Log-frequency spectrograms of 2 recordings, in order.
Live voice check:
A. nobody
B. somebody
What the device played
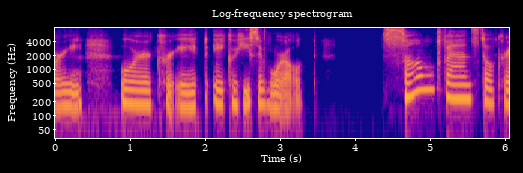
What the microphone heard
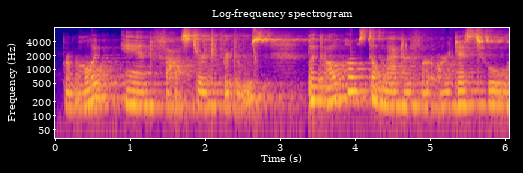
B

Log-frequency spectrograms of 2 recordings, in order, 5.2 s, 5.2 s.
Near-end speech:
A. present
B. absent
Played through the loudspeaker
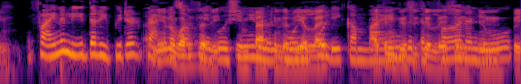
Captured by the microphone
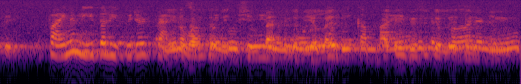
B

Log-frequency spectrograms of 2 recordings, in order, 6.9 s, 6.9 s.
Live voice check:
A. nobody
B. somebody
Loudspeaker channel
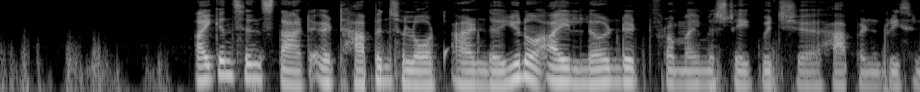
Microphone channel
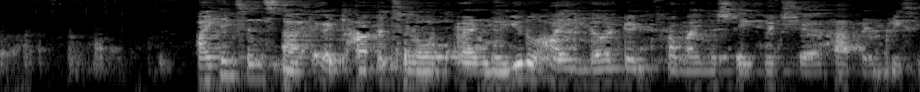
A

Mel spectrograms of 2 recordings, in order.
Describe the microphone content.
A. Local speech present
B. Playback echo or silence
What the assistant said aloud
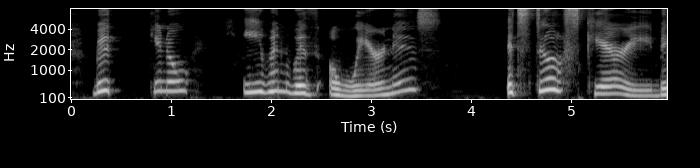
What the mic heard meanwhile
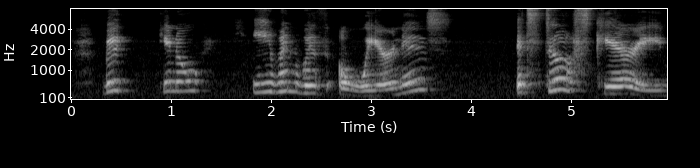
B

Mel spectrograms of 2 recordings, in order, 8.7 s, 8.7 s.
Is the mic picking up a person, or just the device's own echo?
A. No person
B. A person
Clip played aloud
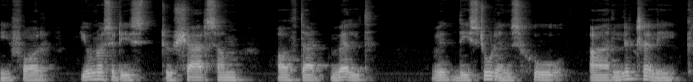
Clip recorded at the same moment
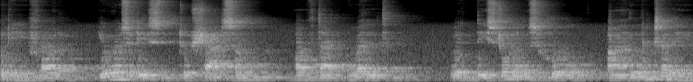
A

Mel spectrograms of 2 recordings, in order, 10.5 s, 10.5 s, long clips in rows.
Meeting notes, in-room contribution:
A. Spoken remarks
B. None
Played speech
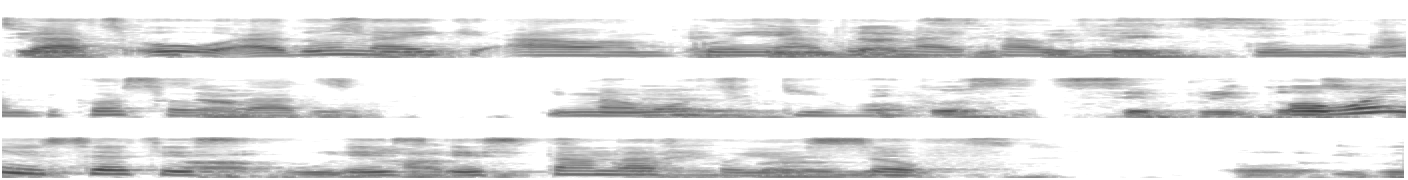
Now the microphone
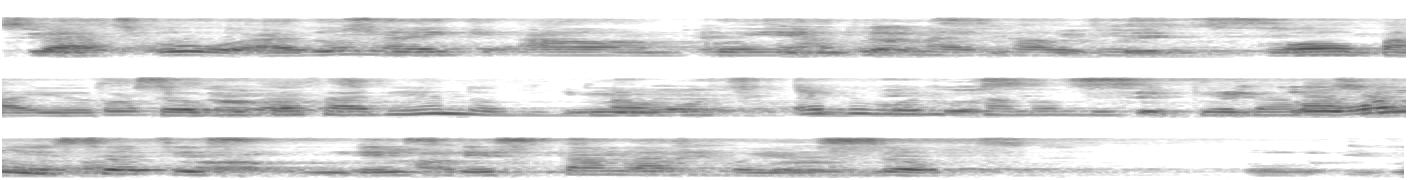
A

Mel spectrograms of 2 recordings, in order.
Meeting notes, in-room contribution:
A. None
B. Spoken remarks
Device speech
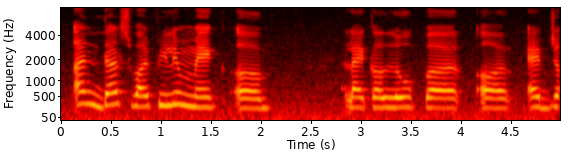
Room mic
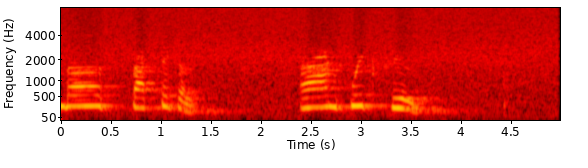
B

